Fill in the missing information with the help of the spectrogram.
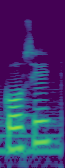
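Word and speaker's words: Nkosi: N Kosi, N is silent, so Kosi Sikli, E Africa, and the black singing Die Stem.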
